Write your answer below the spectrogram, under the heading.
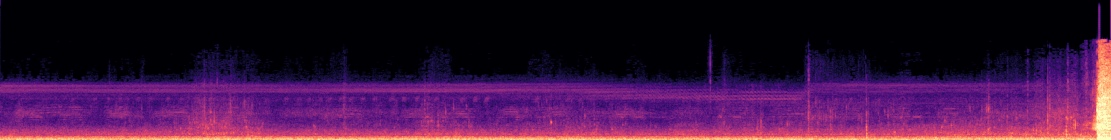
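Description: Steady low rumble with a constant droning hum from an unseen motor. A loud burst of music cuts in near the end.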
